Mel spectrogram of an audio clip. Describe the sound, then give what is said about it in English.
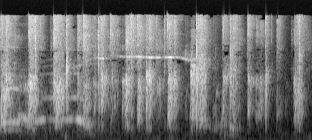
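A crowd at a poetry night applauds steadily for several seconds after a poet's performance, dense overlapping claps filling the room, with a sharp whistle and a few scattered cheers rising above the clapping. “Yeah, can we get another round of applause”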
